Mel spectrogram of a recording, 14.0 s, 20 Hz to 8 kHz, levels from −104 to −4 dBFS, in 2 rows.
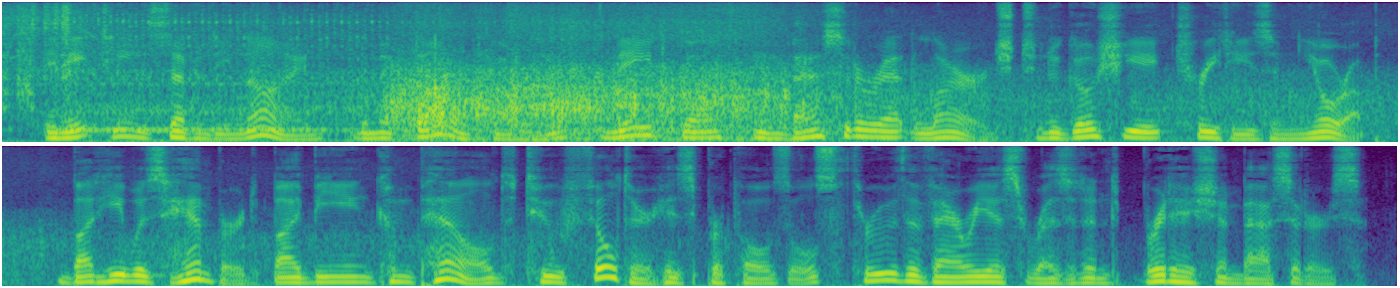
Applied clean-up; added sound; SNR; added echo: none; Engine starting; 7 dB; none.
